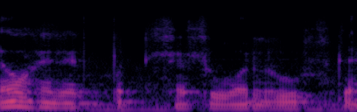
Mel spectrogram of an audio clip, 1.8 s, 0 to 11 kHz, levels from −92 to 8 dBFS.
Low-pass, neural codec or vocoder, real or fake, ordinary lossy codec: 7.2 kHz; codec, 16 kHz, 4 kbps, X-Codec, HuBERT features, trained on balanced general audio; fake; none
